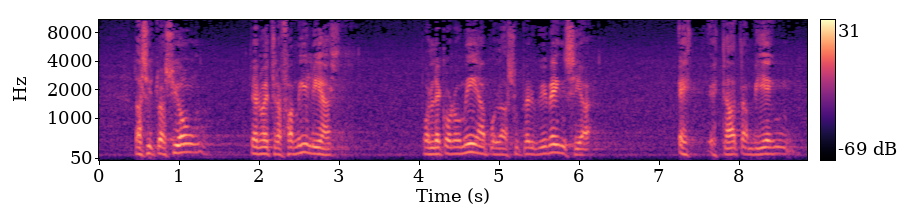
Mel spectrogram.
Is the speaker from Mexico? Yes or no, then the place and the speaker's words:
no; Cuba; Y como cubanos que todos nacimos en esta tierra, todos tenemos dignidad y derechos.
